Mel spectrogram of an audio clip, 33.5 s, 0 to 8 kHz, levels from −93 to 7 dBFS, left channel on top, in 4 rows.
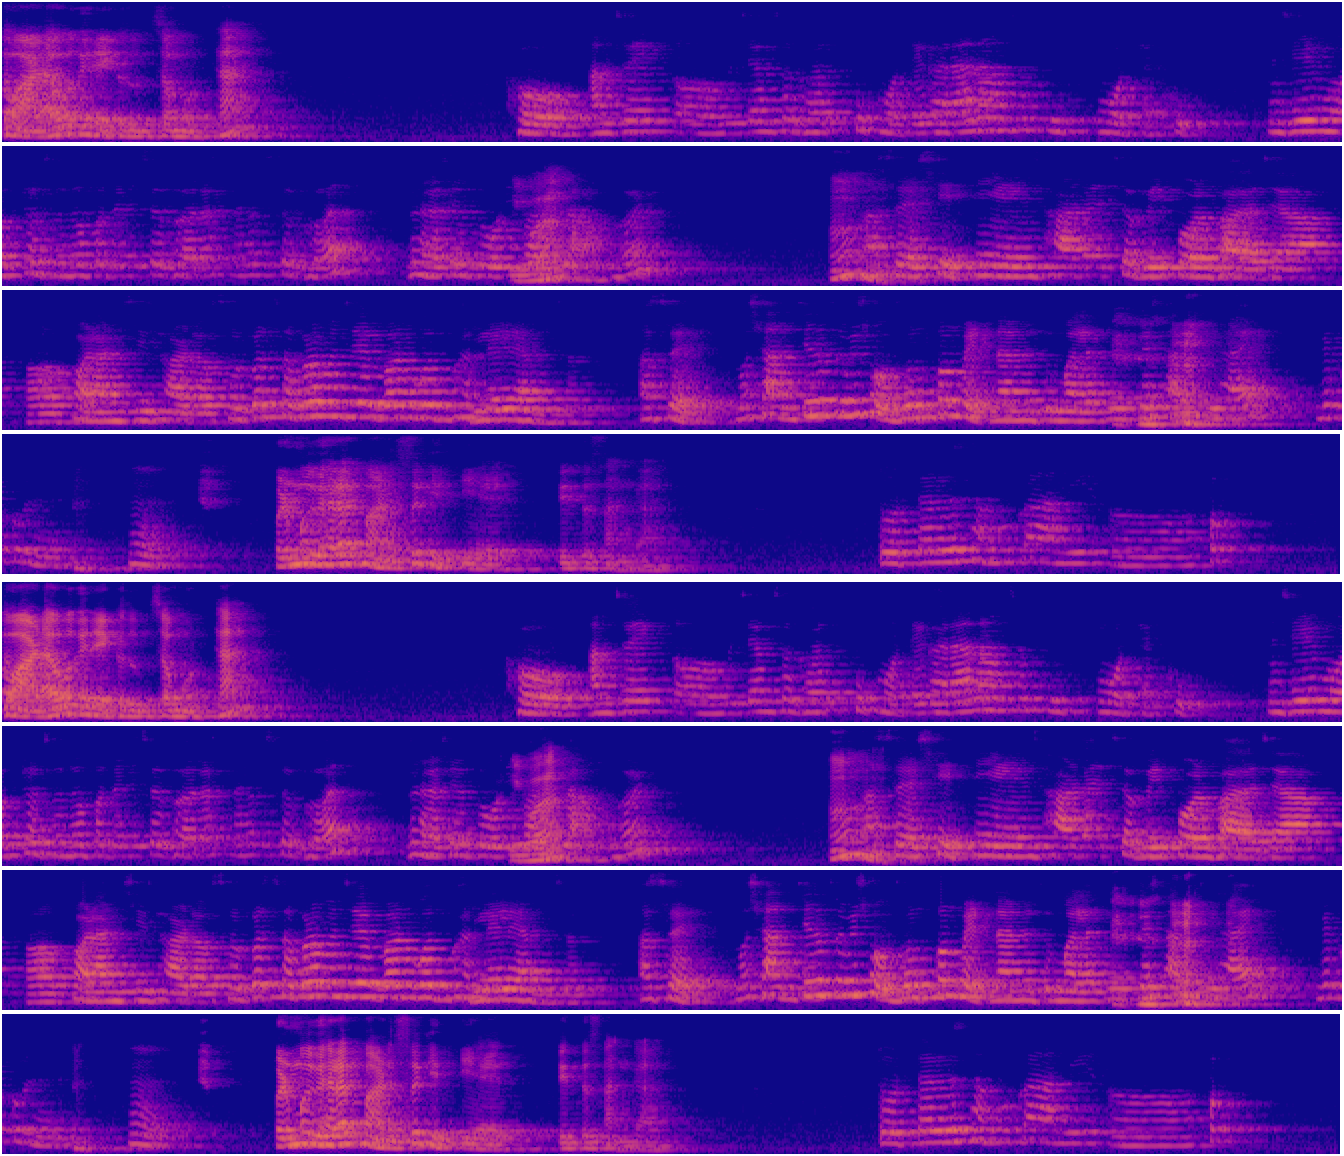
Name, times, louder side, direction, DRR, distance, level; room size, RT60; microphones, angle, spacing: voice 1, 0.0-1.5 11.5-11.9 13.5-13.9 23.8-24.2 26.8-28.3 28.6-29.2, right 3 dB, 70° right, 4 dB, 1.1 m, -34 dB
voice 2, 3.2-7.4 7.9-10.5 10.9-12.4 13.8-16.6 16.9-20.4 20.7-24.6 25.0-25.6 25.9-26.2 30.6-32.7, right 1 dB, 30° right, 3 dB, 0.8 m, -38 dB
13.0 x 5.4 x 2.7 m, 0.90 s
head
